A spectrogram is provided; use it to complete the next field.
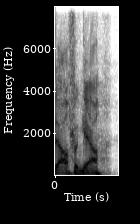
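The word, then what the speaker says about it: alpha-gal: Is it AlphaGal, guys? Is that the pronunciation? It is AlphaGal.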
